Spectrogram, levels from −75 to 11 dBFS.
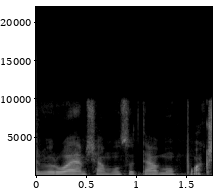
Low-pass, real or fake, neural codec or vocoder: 9.9 kHz; real; none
